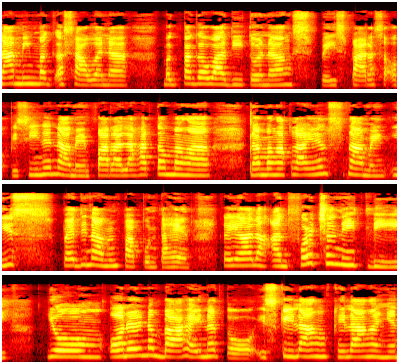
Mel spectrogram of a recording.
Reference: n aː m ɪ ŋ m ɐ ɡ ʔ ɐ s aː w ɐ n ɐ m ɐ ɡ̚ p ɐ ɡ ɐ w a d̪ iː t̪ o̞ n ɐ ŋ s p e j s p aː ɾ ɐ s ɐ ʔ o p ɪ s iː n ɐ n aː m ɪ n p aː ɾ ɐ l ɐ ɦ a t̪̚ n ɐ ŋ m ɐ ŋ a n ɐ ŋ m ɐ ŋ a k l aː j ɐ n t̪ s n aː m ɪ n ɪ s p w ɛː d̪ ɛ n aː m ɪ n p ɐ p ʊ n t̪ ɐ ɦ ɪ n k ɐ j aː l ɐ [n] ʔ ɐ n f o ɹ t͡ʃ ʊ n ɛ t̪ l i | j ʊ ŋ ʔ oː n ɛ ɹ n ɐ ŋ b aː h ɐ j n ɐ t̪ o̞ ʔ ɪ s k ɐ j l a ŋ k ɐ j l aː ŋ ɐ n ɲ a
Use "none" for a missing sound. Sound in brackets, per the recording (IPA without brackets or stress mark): ŋ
